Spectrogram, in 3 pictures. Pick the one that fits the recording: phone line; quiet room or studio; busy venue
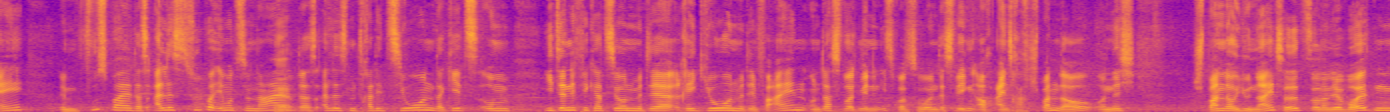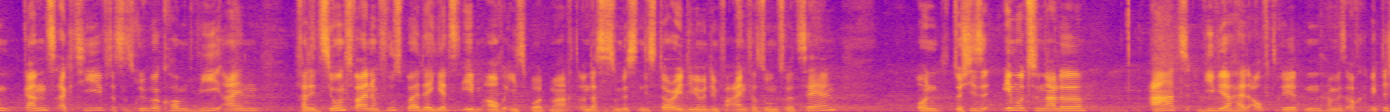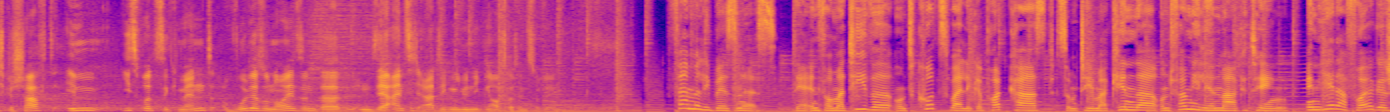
busy venue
